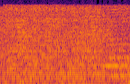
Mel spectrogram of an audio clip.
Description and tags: This sound was recorded from the Twente University online radio receiver.
Raw and unprocessed. Just as it is, it is a bit harsh as a drone, but I thought I could use it as raw material to create drone sounds.
Recorded from the Twente University online radio receiver.
radio, online-radio-receiver, Twente-University, short-wave, hiss, static, shortwave, noise, humm, interference, drone, am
